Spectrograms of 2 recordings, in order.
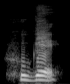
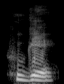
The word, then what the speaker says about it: jugué: G sound, as in jugué. Oh, wait. Llegué, jugué. Navegué, pagué. Even though the U is silent, it makes you pronounce this G like G.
